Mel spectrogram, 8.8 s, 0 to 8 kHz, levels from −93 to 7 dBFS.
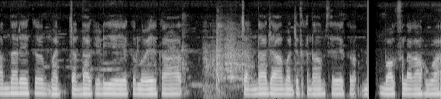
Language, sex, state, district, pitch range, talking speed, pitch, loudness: Hindi, male, Chandigarh, Chandigarh, 105-110 Hz, 120 wpm, 105 Hz, -16 LUFS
